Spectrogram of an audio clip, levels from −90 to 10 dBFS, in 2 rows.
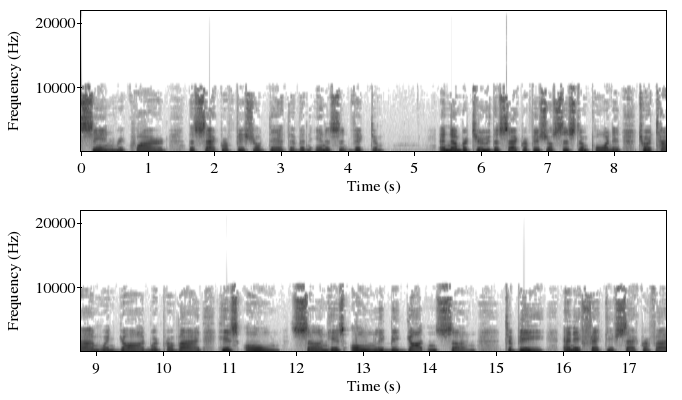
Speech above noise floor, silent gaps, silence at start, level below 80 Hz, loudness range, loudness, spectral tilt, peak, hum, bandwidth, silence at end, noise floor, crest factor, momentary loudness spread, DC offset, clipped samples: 37 dB; none; 0 s; -48 dBFS; 4 LU; -15 LUFS; -5 dB/octave; 0 dBFS; none; 10.5 kHz; 0 s; -52 dBFS; 16 dB; 9 LU; under 0.1%; under 0.1%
